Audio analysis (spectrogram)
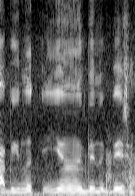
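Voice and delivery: usual speaking voice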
